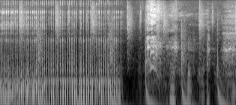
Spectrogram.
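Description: A loud, rattling, buzzing snore drones for over a second, then breaks into several short snorts and snuffling grunts, with no talking.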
